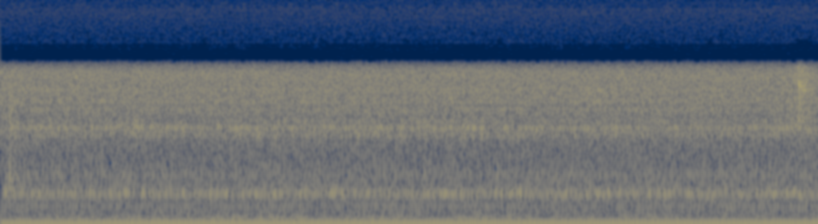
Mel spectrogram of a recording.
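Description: Steady background hiss with a faint, even hum of room tone, and no distinct sounds from the hand work.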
